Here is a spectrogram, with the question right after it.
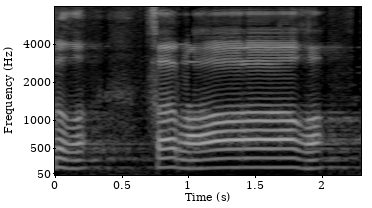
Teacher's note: غین کے اوپر زبر ہے، زبر کو جلدی پڑھیں، تھوڑا بھی نہ کھینچیں، زبر کی آواز اوپر کو اٹھتی ہے، جیسے غین زبر غ، فراغ۔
